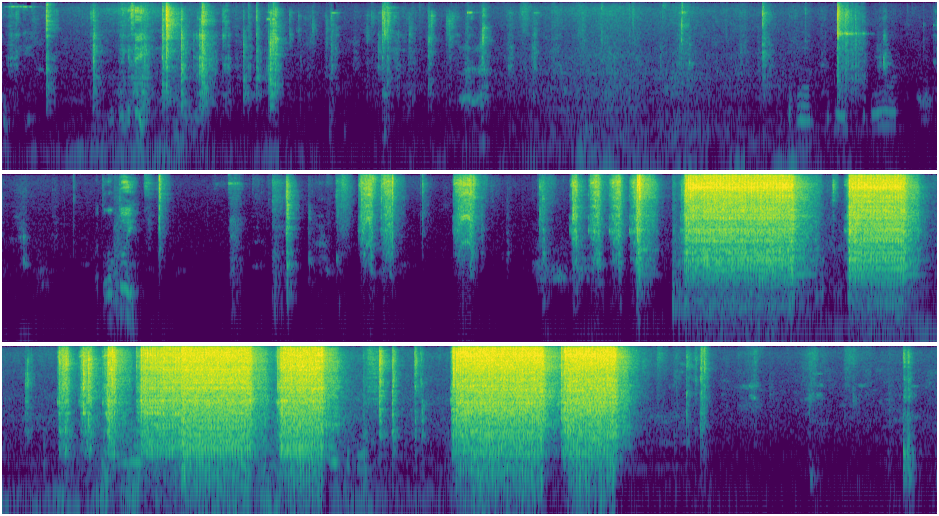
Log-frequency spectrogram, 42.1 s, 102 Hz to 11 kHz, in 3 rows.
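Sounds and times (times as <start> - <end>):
power tool running: 23.5 - 27.9, 28.9 - 33.2, 34.8 - 37.6.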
